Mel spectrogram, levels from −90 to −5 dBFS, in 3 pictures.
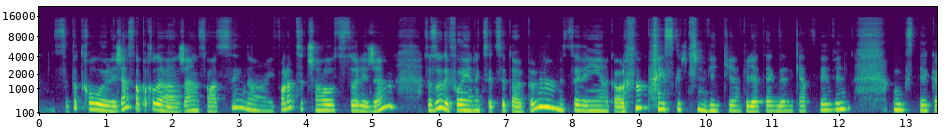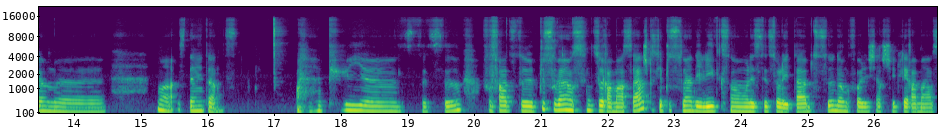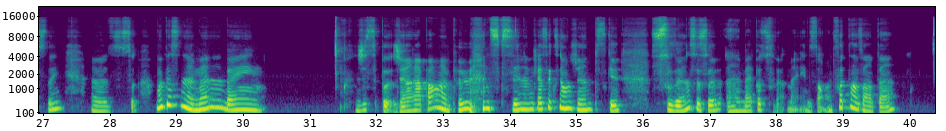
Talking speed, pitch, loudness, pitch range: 195 wpm, 155 Hz, -19 LUFS, 140-185 Hz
